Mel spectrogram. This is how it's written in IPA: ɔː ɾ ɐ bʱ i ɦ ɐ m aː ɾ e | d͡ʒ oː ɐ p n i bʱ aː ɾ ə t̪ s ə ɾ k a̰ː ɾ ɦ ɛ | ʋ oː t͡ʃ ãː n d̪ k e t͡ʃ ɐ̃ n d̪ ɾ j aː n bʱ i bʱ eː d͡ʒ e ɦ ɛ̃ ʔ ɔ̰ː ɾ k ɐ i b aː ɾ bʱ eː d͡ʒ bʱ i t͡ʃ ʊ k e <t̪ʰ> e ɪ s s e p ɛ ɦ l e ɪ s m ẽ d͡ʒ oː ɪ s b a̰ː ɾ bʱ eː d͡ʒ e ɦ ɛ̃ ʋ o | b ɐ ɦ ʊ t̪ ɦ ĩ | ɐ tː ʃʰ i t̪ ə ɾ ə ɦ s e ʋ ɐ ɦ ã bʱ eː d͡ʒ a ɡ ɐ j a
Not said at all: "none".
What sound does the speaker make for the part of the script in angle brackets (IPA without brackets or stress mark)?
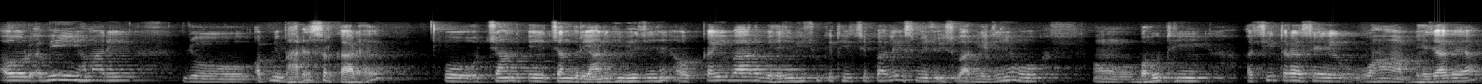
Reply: t̪ʰ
